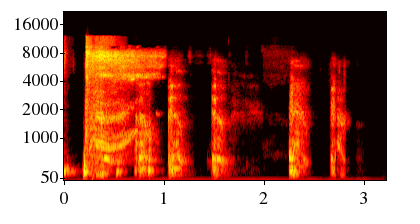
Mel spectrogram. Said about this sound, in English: Starts coughing.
